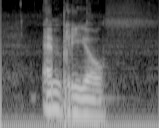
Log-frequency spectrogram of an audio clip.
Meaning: embryo
- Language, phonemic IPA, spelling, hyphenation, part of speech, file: Dutch, /ˈɛm.bri.oː/, embryo, em‧bryo, noun, Nl-embryo.ogg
